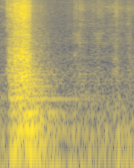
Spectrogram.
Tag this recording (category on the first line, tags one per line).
Sound effects > Other mechanisms, engines, machines
twangy
shop
tool
handsaw
saw
plank
foley
perc
twang
vibration
metallic
vibe
fx
percussion
metal
sfx
smack
hit
household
